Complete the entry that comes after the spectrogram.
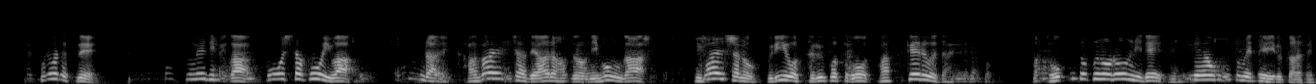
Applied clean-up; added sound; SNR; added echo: neural mask model DeepFilterNet 3.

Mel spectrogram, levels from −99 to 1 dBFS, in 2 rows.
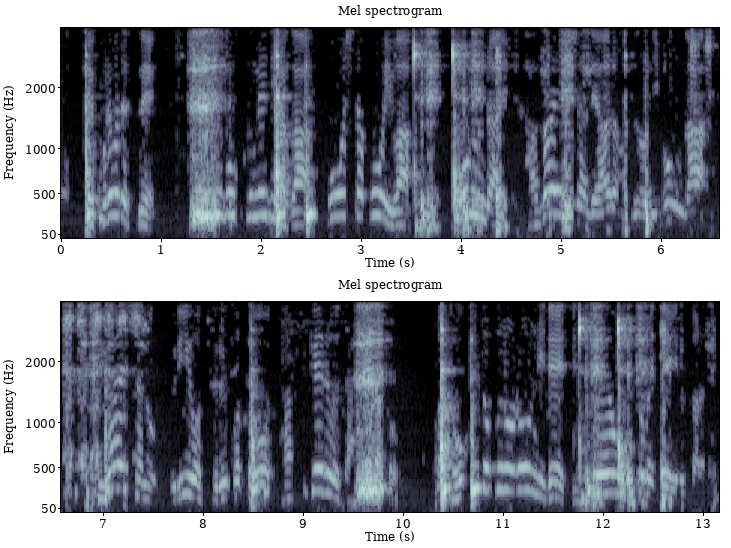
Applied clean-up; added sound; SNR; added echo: classical method spectral subtraction.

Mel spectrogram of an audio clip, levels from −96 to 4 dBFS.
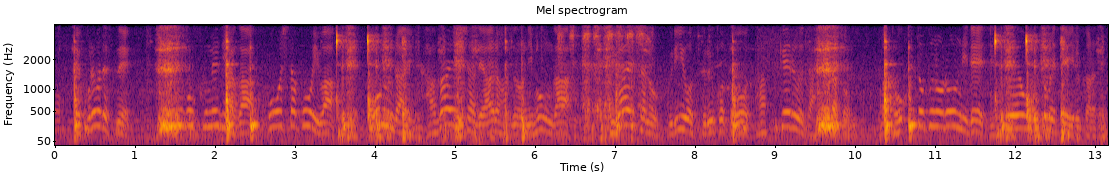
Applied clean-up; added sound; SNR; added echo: none; Domestic sounds, home sounds; -3 dB; none.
